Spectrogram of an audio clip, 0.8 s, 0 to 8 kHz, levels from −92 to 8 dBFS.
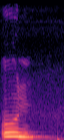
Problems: constant background noise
